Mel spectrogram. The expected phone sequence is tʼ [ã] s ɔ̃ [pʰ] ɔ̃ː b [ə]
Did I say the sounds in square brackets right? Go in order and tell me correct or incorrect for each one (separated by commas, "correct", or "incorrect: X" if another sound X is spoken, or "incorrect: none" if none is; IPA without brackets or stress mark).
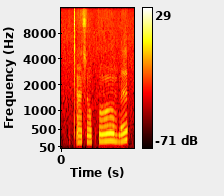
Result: correct, correct, correct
